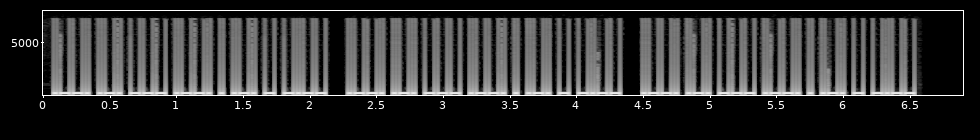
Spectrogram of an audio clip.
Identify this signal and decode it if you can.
Morse code, heard as a keyed tone, about 50 wpm, 250 Hz. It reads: PROPERTY PROPERTY PROPERTY
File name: morse / morse-training-50WPM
